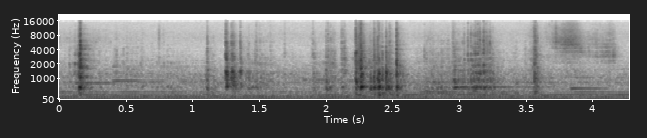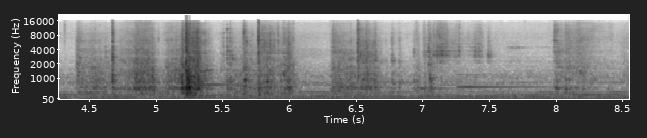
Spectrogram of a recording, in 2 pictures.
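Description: Stiff cardstock rustling and tapping as a layered paper shadowbox is turned and pressed together by hand: scattered short rustles and sharp taps, the loudest about five seconds in. Quiet background music runs underneath.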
